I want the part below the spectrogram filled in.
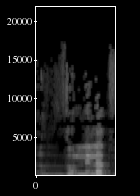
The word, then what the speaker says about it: ذللت: Now this word ذللت with ذال, and ذال is thin letter.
